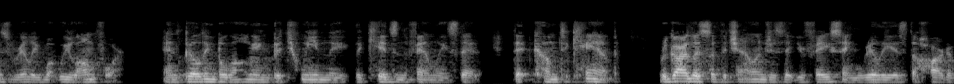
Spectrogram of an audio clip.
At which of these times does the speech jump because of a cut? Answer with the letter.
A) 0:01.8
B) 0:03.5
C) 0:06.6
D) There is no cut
A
